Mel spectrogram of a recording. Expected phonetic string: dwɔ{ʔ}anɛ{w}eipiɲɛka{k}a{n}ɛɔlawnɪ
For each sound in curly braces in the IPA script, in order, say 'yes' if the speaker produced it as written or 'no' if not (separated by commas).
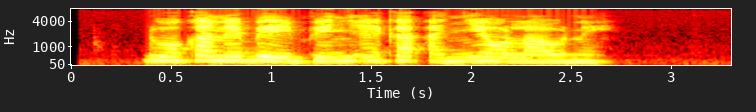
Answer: no, no, no, no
